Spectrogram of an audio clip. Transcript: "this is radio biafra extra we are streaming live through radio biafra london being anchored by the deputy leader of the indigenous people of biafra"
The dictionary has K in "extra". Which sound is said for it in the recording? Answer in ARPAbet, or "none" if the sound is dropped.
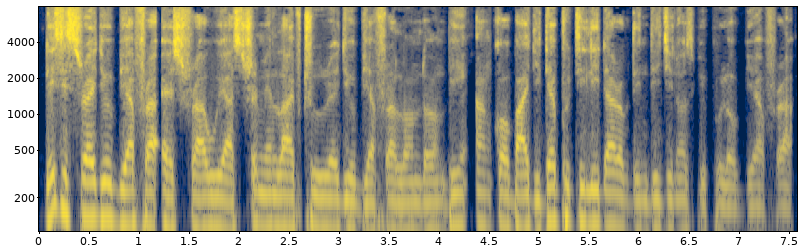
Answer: none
